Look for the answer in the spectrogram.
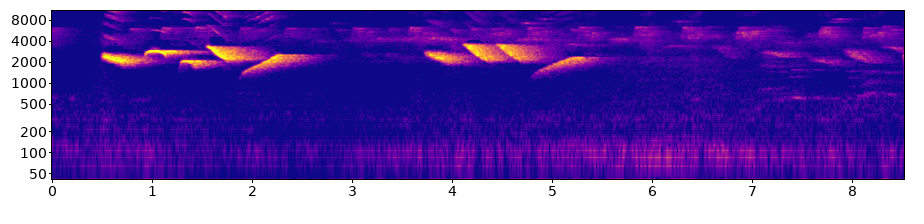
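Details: Green-winged saltator giving its "trem bala" song: two bursts of rich, downward-slurred whistles delivered rapidly, separated by a short pause, followed by quieter, higher notes fading into background hum.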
